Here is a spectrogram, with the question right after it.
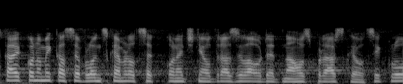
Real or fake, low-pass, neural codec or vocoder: real; 5.4 kHz; none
